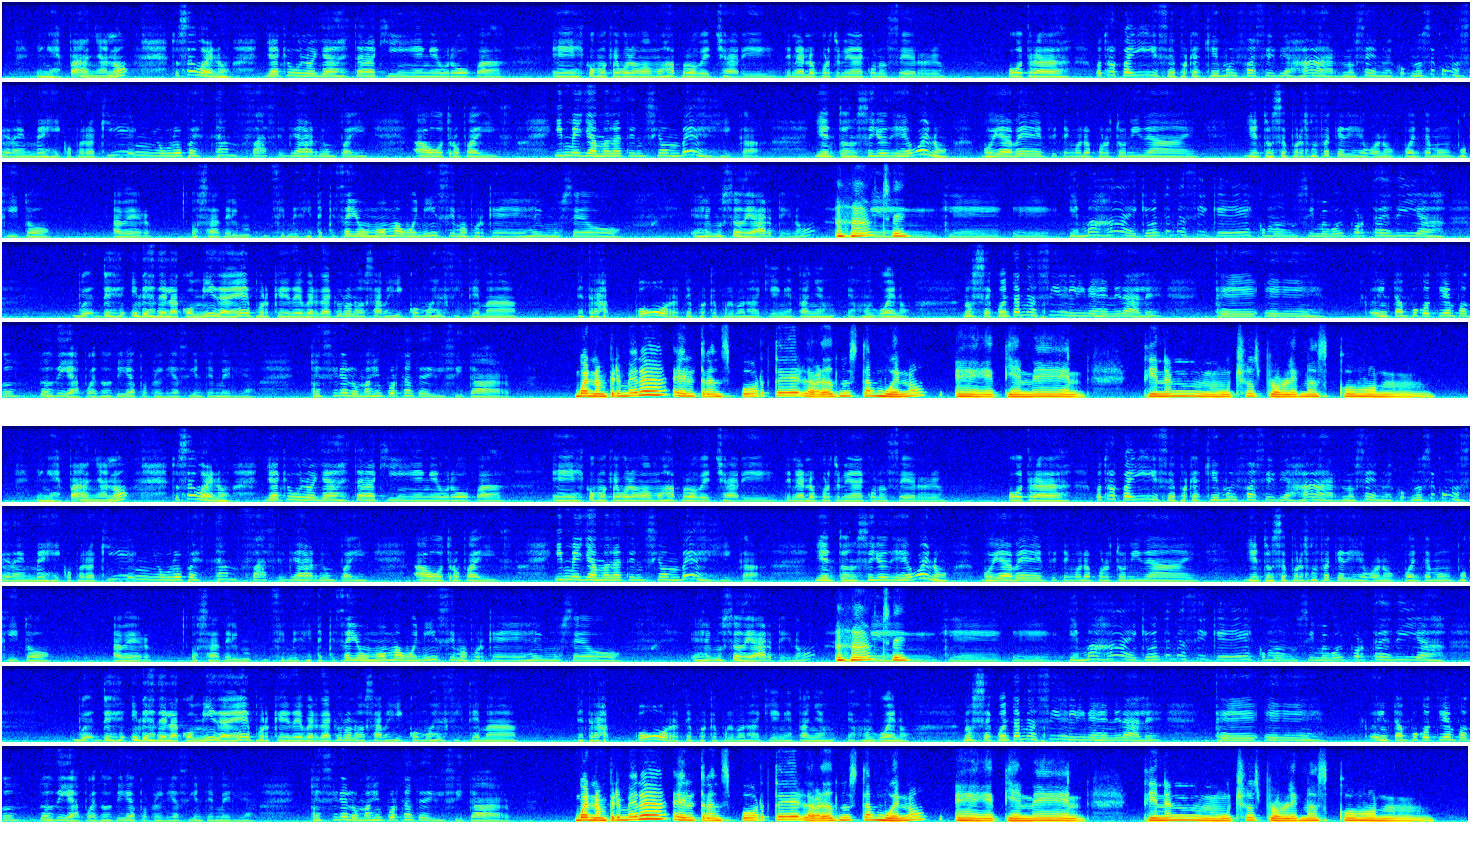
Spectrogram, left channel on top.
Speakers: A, on the left; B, on the right.
A: en España, ¿no? Entonces, bueno, ya que uno ya está aquí en Europa, eh, es como que, bueno, vamos a aprovechar y tener la oportunidad de conocer otra, otros países, porque aquí es muy fácil viajar, no sé, no es co- no sé cómo será en México, pero aquí en Europa es tan fácil viajar de un país a otro país. Y me llama la atención Bélgica. Y entonces yo dije, bueno, voy a ver si tengo la oportunidad. Y, y entonces por eso fue que dije, bueno, cuéntame un poquito, a ver, o sea, del, si me dijiste que se un MoMA, buenísimo, porque es el museo es el Museo de Arte, ¿no?
B: Ujú,
A: Eh,
B: sí.
A: que, eh, ¿qué más hay? Cuéntame así, que es como si me voy por tres días, Bu- de- y desde la comida, ¿eh? Porque de verdad que uno no sabe y cómo es el sistema de transporte, porque por lo menos aquí en España es, es muy bueno. No sé, cuéntame así en líneas generales, que eh, en tan poco tiempo, dos, dos días, pues dos días, porque el día siguiente me iría, ¿qué sería lo más importante de visitar?
B: Bueno, en primera, el transporte, la verdad no es tan bueno. eh, tienen tienen muchos problemas con,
